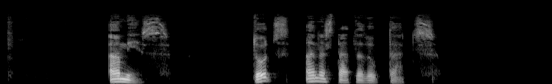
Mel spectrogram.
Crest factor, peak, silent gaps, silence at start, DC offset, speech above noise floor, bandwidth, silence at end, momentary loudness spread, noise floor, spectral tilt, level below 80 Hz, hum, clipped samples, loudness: 24 dB; 0 dBFS; none; 1.1 s; under 0.1%; 60 dB; 11.5 kHz; 1.2 s; 14 LU; -81 dBFS; -5 dB/octave; -58 dBFS; none; under 0.1%; -22 LUFS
